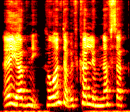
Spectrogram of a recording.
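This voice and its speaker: A woman's voice: a little high, very fast, a bit bright, natural voice. Woman doing a teasing, easygoing young guy. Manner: joking, soothing.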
